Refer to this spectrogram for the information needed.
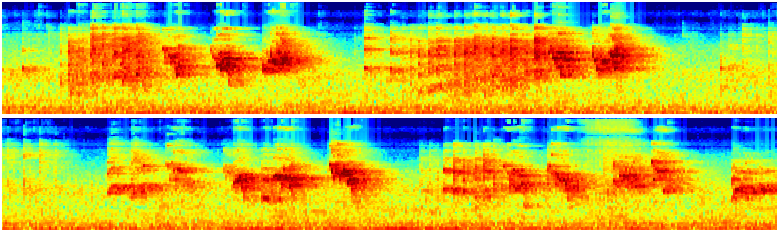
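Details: Pet male budgie serenading a female during courtship; long chattering warble of chirps, squeaks and scratchy notes in rapid bursts, with a quieter lull midway.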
